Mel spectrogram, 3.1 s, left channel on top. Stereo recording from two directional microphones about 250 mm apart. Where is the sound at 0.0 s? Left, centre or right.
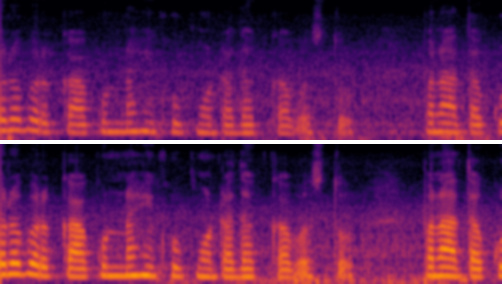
Right.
